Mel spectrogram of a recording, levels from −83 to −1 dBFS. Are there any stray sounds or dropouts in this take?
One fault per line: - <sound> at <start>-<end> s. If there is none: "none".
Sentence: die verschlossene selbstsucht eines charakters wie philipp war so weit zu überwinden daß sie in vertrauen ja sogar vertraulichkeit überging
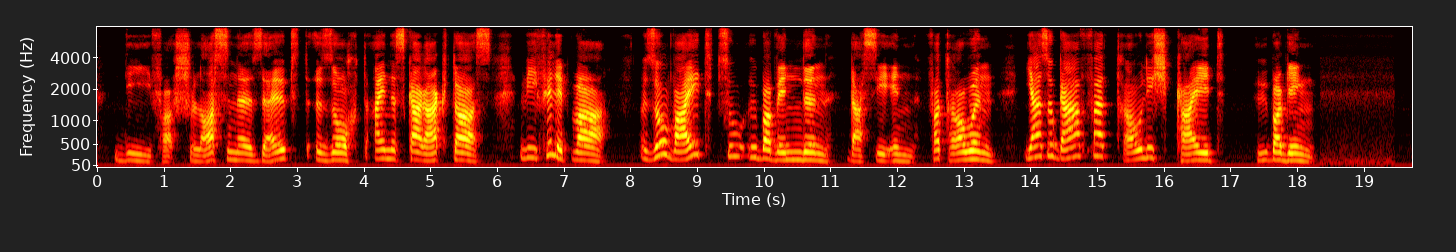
none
